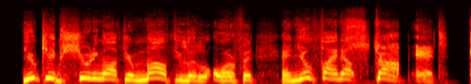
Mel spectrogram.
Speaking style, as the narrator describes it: Kimberlin snapped

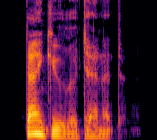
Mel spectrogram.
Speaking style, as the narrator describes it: Soren coolly acknowledged

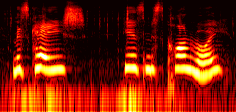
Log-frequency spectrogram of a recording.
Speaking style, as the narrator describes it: Lily called out

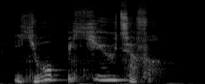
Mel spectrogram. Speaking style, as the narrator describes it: he whispered

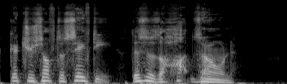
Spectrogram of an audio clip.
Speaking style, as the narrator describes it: the shouting

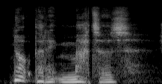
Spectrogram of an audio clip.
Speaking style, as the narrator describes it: sighs

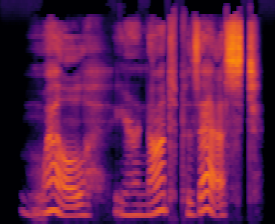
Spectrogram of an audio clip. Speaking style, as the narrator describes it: Sam mumbled

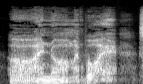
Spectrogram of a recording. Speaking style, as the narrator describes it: Stephen whispered

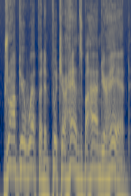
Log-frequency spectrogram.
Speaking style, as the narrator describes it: Nighthawk yelled

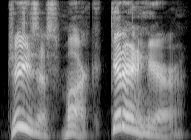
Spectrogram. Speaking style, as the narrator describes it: his uncle growled

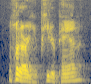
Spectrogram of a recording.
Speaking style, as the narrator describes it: Malcolm laughed

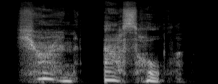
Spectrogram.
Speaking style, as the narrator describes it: she pants

